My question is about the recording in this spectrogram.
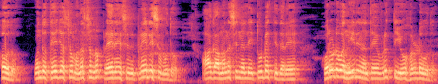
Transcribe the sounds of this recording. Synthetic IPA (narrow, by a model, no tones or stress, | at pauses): hɐwd̪ṵ | o̞nd̪ut̪eːd͡ʒɐsumɐnɐsːɐnːuɾspɾeːɾisiʋud̪ṵ | aːɡɐmɐnɐsːinɐlːit̪uːbet̪ːid̪ɐɾe̞ | hɔɾɐɽuʋɐniːɾinɐnt̪e̞ʋɾut̪ːijuɦɔɾɐɽuʋud̪u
